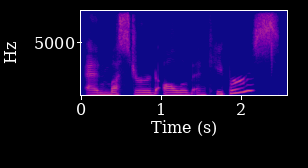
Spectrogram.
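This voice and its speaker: A woman's voice: medium pitch, big pitch swings, takes it slowly, no room sound, studio quality. A woman co-hosting a casual podcast. She laughs often and reads out lists of dishes. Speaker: podcast co-host.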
